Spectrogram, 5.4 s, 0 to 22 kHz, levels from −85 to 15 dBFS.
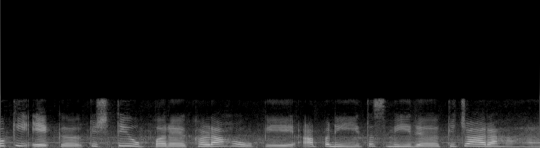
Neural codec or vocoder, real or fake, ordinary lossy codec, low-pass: codec, 16 kHz, 2 kbps, FunCodec, trained on Chinese and English, 25 frames a second; fake; none; 7.2 kHz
